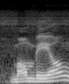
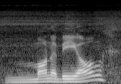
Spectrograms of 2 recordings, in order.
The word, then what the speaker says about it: Mombeong: We've just been dropped off to Lake Mombeong or Mombeong. Apparently there's 2 different ways you can pronounce it, so we're just going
